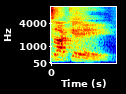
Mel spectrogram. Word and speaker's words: sake: sake. What did you say? What did you Sake.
